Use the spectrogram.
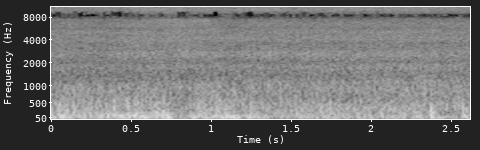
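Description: Cool sea wind and waves near the Bandra Worli Sea Link in Mumbai make a steady, full rushing noise with wind buffeting the microphone and the sea churning underneath, and no one speaks.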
